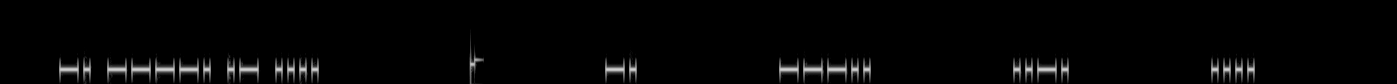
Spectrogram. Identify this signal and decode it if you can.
Morse code, heard as a keyed tone, about 20 wpm, spaced as for 9 wpm, 700 Hz. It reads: N9AH N8FH
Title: USA Call Signs - 8x Character Spacing - 20wpm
